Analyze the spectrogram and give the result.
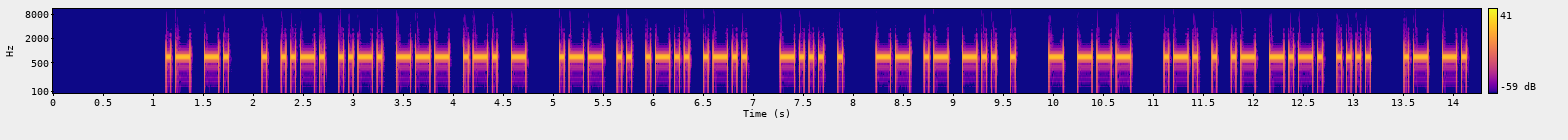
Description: Morse code, heard as a keyed tone, about 25 wpm, 700 Hz. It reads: AN EFFORT WILL BE MADE TO REACH AN
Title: Sentences from Top 1500 Words 25wpm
